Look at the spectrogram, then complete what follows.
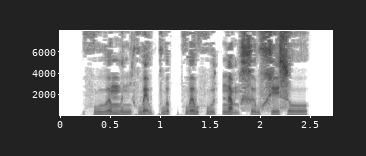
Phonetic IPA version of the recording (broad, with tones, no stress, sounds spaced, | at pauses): h w u˨˦ ə̯ m ə̤˨˩ n k w ɛ̰˧˥ w k w ə˦˥ p̚ h w ə˧ w h w u˨˩ t̚ n a̰˧˨ m x ə̰˧˥ w x e˧˩ s o̤˨˩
